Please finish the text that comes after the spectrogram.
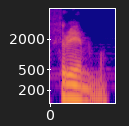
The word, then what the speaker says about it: Thrym: You remember that the this symbol is reminiscent is actually the symbol of Thrym, the god of the frost giants. How do you spell that?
